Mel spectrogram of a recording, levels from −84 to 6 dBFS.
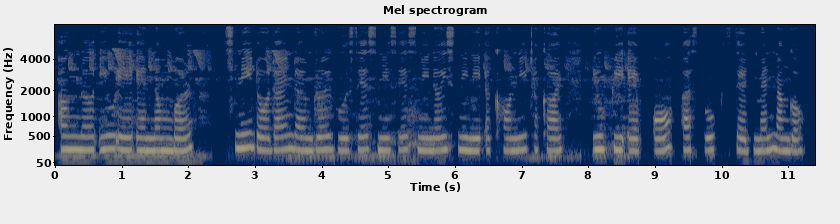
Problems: none marked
